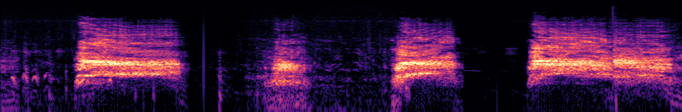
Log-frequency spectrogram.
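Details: Elephant mother and calves trapped in a well during a rescue operation. Loud, rough, harmonic roars of one to two seconds come in four bursts separated by short quiet gaps, with faint voices between them.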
